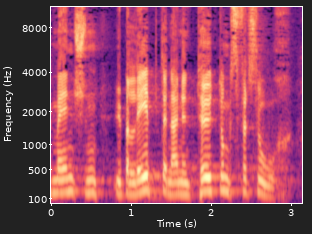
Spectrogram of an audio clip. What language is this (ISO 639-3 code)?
gsw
